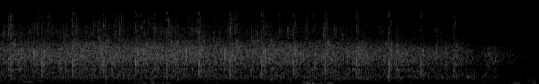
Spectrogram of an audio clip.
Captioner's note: applause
